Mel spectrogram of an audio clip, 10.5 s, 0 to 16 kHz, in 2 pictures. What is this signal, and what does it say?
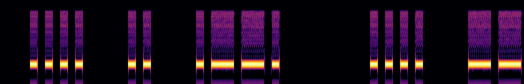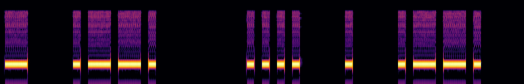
Morse code, heard as a keyed tone, about 16 wpm, spaced as for 12 wpm, 800 Hz. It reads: HIP HOP HEP
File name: H Prefixes / H mp3s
